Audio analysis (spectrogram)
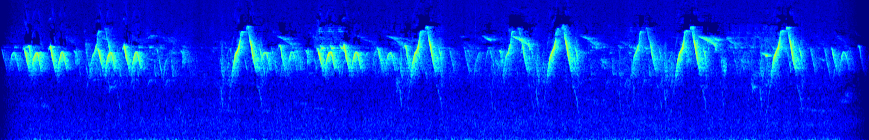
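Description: An Elepaio sings its dawn song in a forest as the day begins: a steady series of bright, whistled rising-and-falling phrases repeated every second or so, clear, with no talking.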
